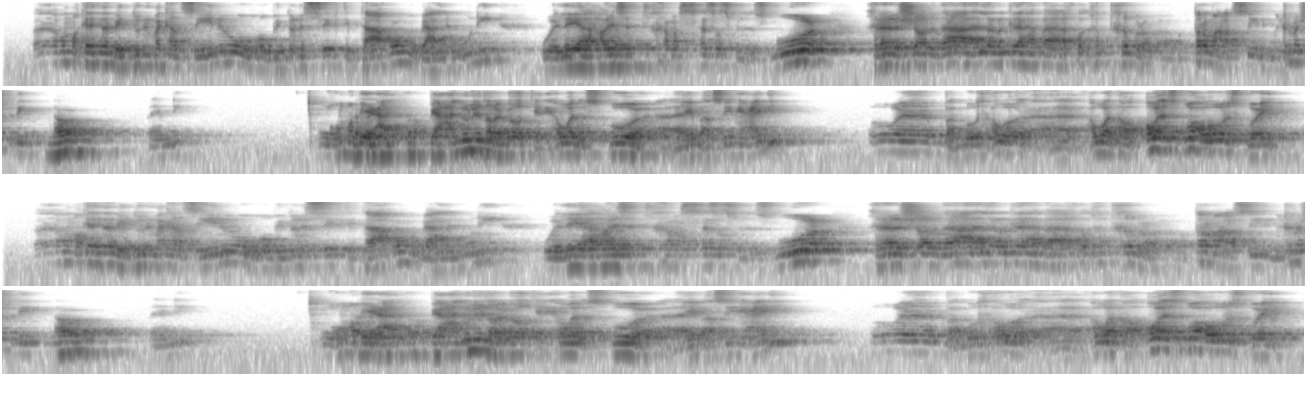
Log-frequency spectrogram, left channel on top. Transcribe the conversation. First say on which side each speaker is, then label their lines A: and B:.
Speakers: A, on the left (about 45°); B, on the left (about 15°).
A: هم كده كده بيدوني مكان صيني وهو بيدوني السيفتي بتاعهم وبيعلموني وليا حوالي ست خمس حصص في الاسبوع خلال الشهر ده على الاقل انا كده هبقى أخو- اخدت خبره محترمه على الصيني من غير ما اشتريه
B: اه
A: فاهمني وهم
B: ده
A: بيعل...
B: حقيقة الصراحة
A: بيعلوا لي درجات يعني اول اسبوع آه، هيبقى صيني عادي وأول أول آه، أول آه، أول أسبوع أو أول أسبوعين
